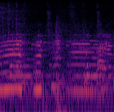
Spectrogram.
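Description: Soft background music with long held notes.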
